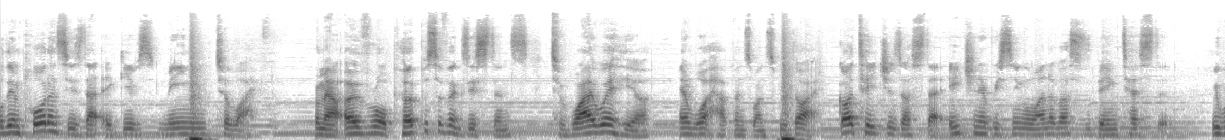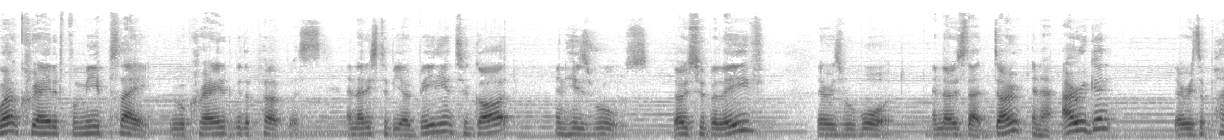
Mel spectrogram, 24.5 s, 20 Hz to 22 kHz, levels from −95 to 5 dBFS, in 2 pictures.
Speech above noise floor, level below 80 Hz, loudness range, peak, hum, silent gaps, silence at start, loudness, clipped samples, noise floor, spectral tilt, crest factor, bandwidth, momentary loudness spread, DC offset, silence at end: 20 dB; -42 dBFS; 3 LU; -8 dBFS; none; none; 0 s; -30 LUFS; under 0.1%; -49 dBFS; -5.5 dB/octave; 20 dB; 15.5 kHz; 16 LU; under 0.1%; 0 s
